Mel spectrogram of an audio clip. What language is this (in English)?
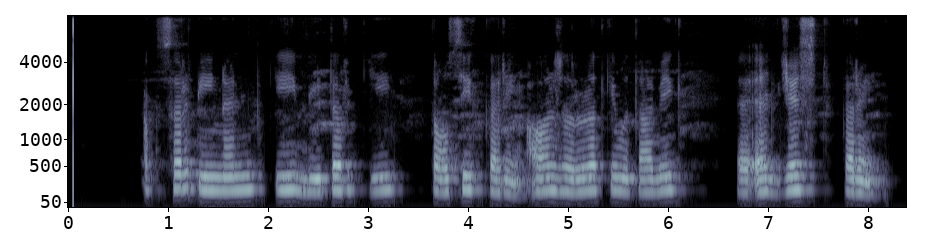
Urdu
